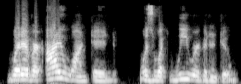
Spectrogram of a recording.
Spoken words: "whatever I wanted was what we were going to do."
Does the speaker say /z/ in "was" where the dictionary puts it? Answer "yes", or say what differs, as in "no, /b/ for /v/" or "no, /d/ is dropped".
yes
